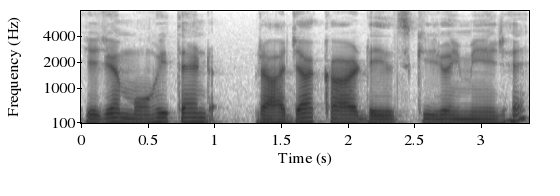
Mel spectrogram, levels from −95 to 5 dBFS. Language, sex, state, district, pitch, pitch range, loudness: Hindi, male, Chandigarh, Chandigarh, 105 Hz, 100-115 Hz, -17 LUFS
